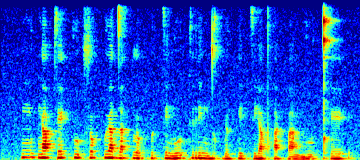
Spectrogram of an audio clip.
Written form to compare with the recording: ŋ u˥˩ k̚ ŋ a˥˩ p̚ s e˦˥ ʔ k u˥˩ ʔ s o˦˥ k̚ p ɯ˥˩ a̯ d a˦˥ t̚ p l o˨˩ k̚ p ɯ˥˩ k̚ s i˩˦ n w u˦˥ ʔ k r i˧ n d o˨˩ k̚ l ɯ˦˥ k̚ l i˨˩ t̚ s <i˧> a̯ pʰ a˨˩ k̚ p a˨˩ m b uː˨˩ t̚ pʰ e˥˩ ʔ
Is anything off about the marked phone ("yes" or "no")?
yes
